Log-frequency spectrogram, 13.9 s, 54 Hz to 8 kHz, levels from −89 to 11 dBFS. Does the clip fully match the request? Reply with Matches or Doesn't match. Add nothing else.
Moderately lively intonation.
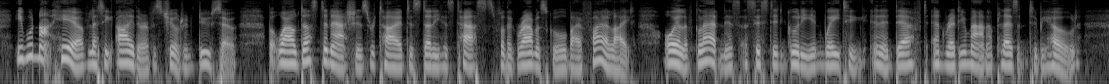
Matches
